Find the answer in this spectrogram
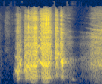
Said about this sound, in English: I'm gonna blow up the balloon.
